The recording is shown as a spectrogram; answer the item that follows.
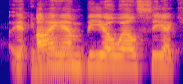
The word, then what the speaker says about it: Imbolc: Is so the Saint of Ireland, Saint Bridget feast day, isn't that also IMBOLC? I don't know how to pronounce it.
